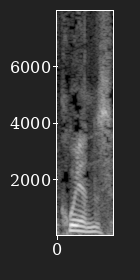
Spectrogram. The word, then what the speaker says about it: quince: you remember the quinn's only one of the quinns set through and there it is right there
